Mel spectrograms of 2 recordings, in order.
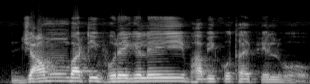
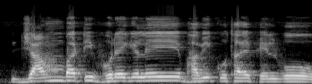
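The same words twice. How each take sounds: The two takes are said the same way.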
